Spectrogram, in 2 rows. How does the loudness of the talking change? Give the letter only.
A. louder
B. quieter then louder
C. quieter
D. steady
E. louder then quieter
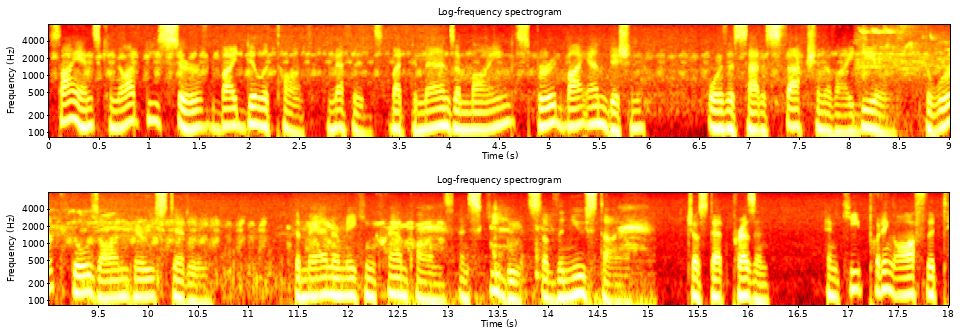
D.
